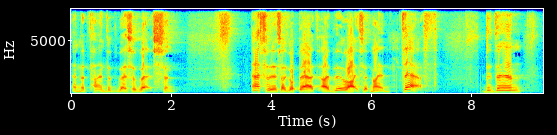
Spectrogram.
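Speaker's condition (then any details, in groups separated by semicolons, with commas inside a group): Speech impediment after cancer surgery; no speech with tracheostomy after surgery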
